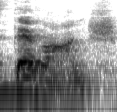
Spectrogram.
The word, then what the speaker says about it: Devon: And for the man in this book, I say his name as Devon because I'm Jamaican and that is how it would be said.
